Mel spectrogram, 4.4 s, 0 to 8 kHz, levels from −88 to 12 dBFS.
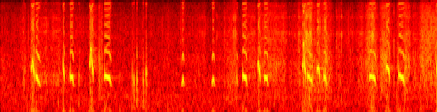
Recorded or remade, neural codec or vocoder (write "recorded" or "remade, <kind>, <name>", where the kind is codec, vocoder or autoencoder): recorded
